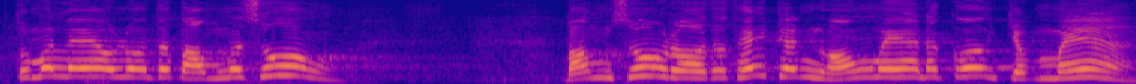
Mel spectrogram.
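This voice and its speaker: An actor playing a kind-hearted bachelor neighbor in a stage comedy, talking in a soft, coaxing, earnest way. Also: male voice, extremely high pitch, moderate pace. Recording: reverberant theater stage, faint music.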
